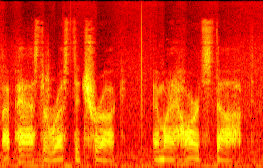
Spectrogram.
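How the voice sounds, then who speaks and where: A man's voice: deep voice, expressive, a little slow, creaky, a little mellow, a little hiss or hum, rough recording. A man reading a scripted first-person horror story in a grave, dramatic way.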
